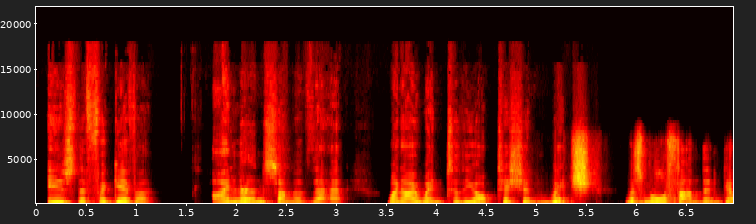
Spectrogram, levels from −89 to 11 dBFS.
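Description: A call bitrate drop hits this speech recording from 5.01 s to the end: starved of bits, the encoder codes coarsely and removes everything above 8 kHz, leaving rough, muffled sound that fits a fall from 40 to 8 kbps.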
